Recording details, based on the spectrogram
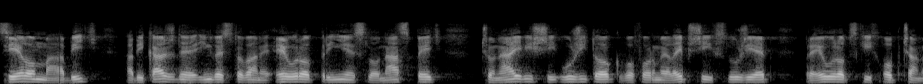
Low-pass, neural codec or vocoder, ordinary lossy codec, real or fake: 7.2 kHz; none; AAC, 48 kbps; real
